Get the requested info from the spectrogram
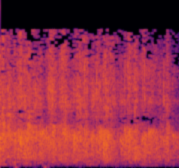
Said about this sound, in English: Oh, somebody wanted to clap for the woman there. Go ahead and clap.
